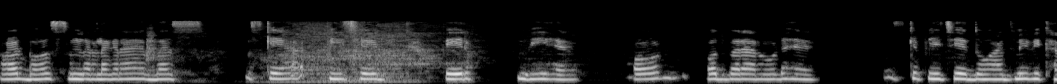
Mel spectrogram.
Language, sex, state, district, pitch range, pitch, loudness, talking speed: Hindi, female, Bihar, Kishanganj, 235-255 Hz, 245 Hz, -17 LUFS, 135 wpm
